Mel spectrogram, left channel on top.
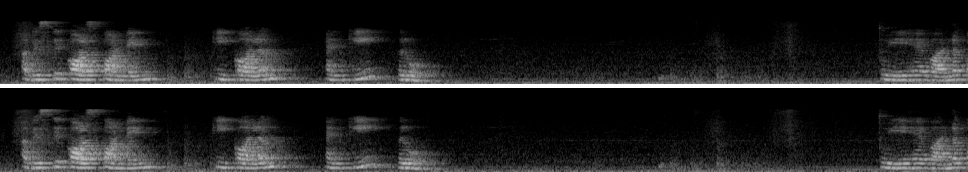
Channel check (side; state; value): both; normal; correlation 0.45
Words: अब इसके कॉरस्पॉन्डिंग की कॉलम एंड की रो, तो ये है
